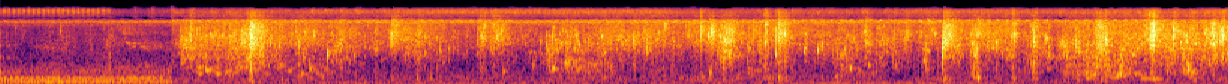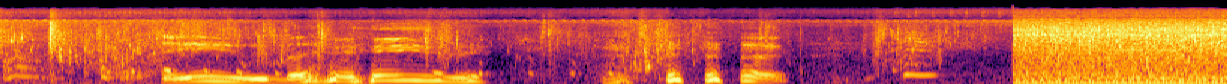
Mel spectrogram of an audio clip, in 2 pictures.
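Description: Boots splash and squelch through shallow water and brush.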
